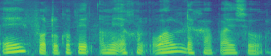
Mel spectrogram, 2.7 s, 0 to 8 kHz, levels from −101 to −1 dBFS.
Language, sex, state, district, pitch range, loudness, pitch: Assamese, male, Assam, Hailakandi, 115-125 Hz, -20 LUFS, 120 Hz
